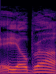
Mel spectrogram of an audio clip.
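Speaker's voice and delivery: talking like a dude-bro. Acting out how he would really talk, imitating a bro. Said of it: "He'd be like".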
